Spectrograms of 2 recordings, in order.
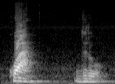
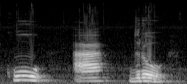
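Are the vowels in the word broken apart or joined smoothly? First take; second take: joined; broken apart. First: The vowels glide together in one movement. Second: The vowels are split into separate movements. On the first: The speaker calls it right. "o queixo desce uma vez só" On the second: The speaker calls it wrong. "Mexi três vezes"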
